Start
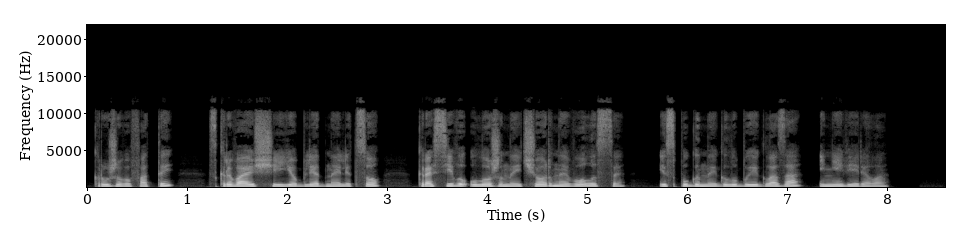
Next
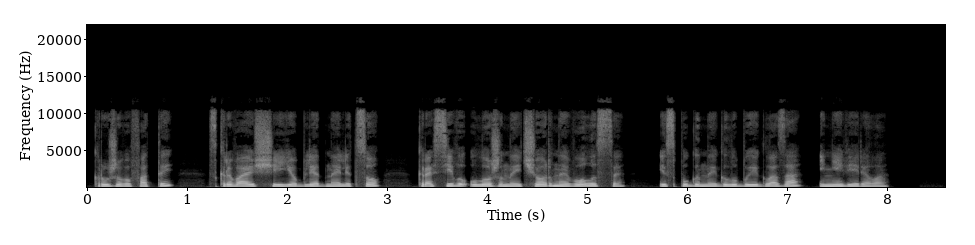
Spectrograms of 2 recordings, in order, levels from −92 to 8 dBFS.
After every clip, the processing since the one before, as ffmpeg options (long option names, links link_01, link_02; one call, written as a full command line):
ffmpeg -i in.wav -af "alimiter=limit=-13.5dB:level=0:latency=1:release=194,volume=-2.5dB" out.wav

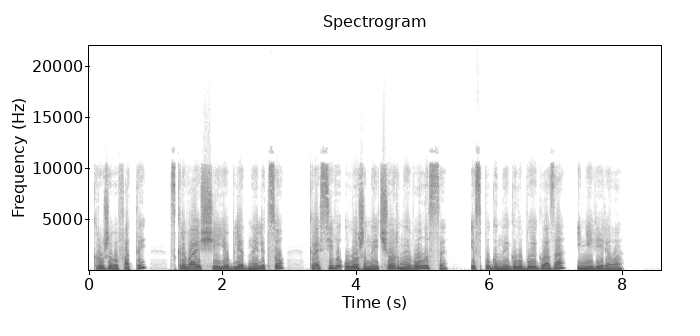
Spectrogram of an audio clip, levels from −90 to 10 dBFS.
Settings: ffmpeg -i in.wav -af "asoftclip=type=tanh:threshold=-22.5dB" out.wav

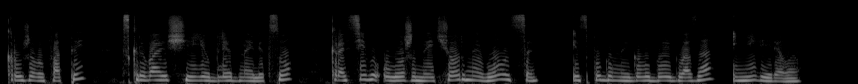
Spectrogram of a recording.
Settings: ffmpeg -i in.wav -filter_complex "[0:a]acompressor=threshold=-39dB:ratio=5,acrossover=split=460[link_01][link_02];[link_01]aeval=exprs='val(0)*(1-0.7/2+0.7/2*cos(2*PI*4.3*n/s))':channel_layout=same[link_03];[link_02]aeval=exprs='val(0)*(1-0.7/2-0.7/2*cos(2*PI*4.3*n/s))':channel_layout=same[link_04];[link_03][link_04]amix=inputs=2:normalize=0,volume=5dB" out.wav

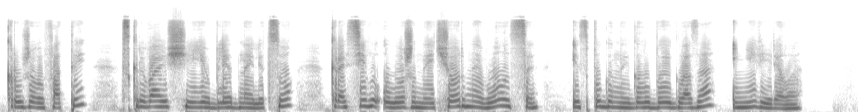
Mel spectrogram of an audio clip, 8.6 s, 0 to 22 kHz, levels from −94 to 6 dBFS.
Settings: ffmpeg -i in.wav -af "acompressor=threshold=-41dB:ratio=3,volume=4.5dB" out.wav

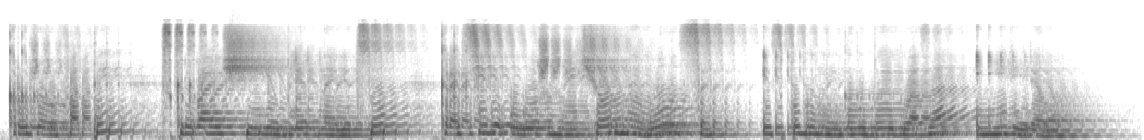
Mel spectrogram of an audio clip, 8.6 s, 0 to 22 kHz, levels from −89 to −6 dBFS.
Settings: ffmpeg -i in.wav -af "aecho=1:1:90|180|270|360|450|540|630:0.531|0.276|0.144|0.0746|0.0388|0.0202|0.0105" out.wav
